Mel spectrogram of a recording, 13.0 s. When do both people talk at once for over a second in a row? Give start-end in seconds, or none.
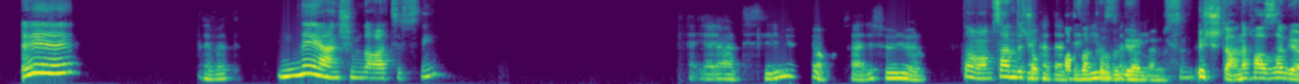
10.3-11.6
